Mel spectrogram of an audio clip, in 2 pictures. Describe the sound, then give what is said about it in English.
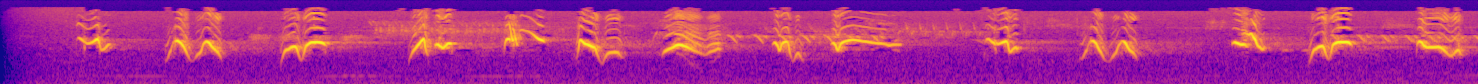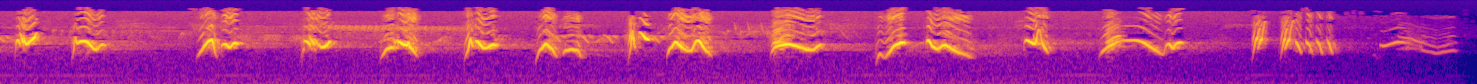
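A western tanager's dawn chorus song: rapid, repeated short burry phrases delivered nearly continuously and clear, with no pauses longer than a moment, and no voices present. “The second bird we listened to, bird number two, was the western tanager.”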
